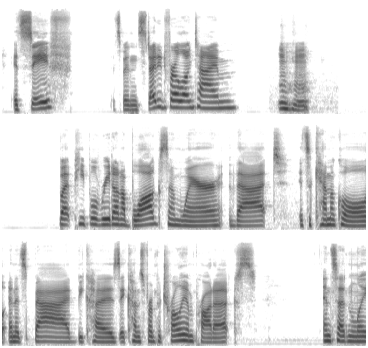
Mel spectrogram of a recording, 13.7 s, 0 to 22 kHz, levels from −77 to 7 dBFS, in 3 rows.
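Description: No technical faults heard.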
